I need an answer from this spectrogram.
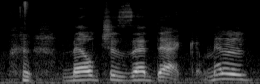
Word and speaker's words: Melchizedek: Melchizedek.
